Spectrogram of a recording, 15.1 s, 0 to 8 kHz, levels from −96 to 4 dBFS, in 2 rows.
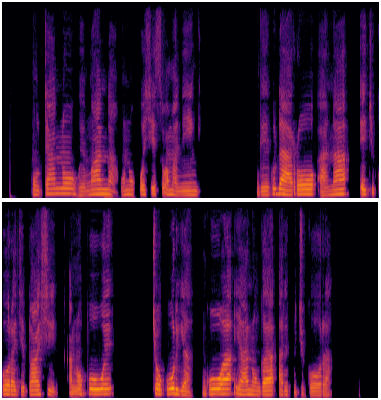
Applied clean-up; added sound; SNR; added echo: none; none; none; none.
